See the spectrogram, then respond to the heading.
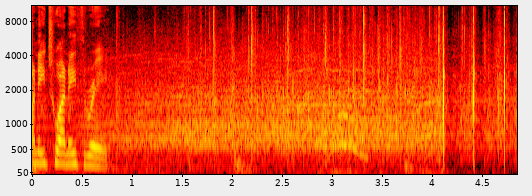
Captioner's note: audience applauds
